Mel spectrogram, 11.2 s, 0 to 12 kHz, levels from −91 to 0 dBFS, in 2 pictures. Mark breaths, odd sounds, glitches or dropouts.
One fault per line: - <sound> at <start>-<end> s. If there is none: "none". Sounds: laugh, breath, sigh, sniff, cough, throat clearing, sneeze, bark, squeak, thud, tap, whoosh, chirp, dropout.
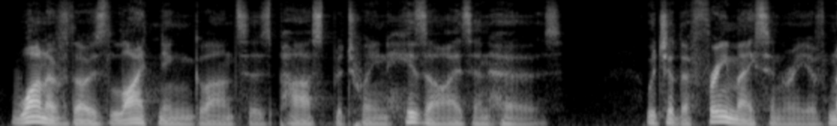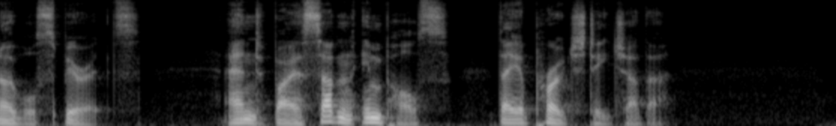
none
